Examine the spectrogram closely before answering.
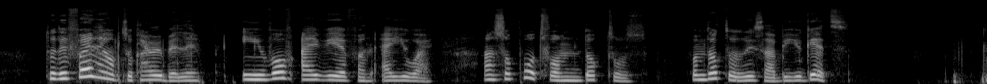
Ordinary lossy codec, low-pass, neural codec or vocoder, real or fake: none; 14.4 kHz; vocoder, 44.1 kHz, 128 mel bands, Pupu-Vocoder; fake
